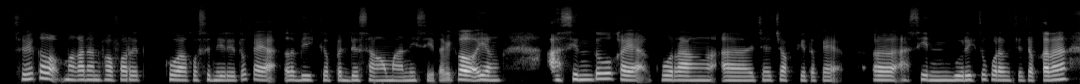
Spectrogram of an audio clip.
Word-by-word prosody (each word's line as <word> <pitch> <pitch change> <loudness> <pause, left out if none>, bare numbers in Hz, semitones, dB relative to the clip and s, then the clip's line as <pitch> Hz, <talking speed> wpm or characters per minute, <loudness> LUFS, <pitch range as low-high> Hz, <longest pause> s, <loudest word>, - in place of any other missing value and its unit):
Sebenarnya 245 +2 -2
kalau 260 -3 +5
makanan 215 -1 +1
favoritku, 210 +1 -2
aku 205 0 +1
sendiri 195 -2 -3
itu 225 +4 -8
kayak, 215 -4 0
lebih 200 +1 -2
ke 205 0 -6
pedes 195 0 -4
sama 185 -1 -1 0.2
manis, 190 +1 -5
sih. 95 - -6
Tapi, 95 +2 -4
kalau 215 -2 +10
yang 200 +1 +3 0.6
asin 220 +2 0
tuh, 260 +1 +2
kayak 205 -3 +3
kurang, 195 -2 +1
eee, 185 0 +1
cocok 195 +2 -5
gitu, 195 -2 -8
kayak, 185 0 -5 0.3
eee, 200 -1 +4
asin 195 -3 -3
gurih 205 +1 +2
itu 230 - -5
kurang 200 -3 -1
cocok. 190 +1 -6
Karena 210 +4 +6
200 Hz, 180 wpm, -25 LUFS, 195-215 Hz, 0.6 s, kalau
